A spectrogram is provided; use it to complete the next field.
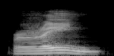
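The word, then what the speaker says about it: reign: যেমনটা রিজাইন, রেইন রাজত্ব, ফেইন।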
